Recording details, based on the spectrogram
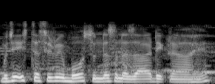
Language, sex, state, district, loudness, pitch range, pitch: Hindi, male, Arunachal Pradesh, Papum Pare, -12 LUFS, 125-160 Hz, 140 Hz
